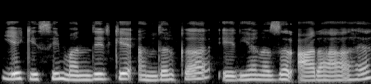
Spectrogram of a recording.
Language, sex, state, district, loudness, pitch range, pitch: Hindi, female, Uttar Pradesh, Lalitpur, -15 LUFS, 210-255 Hz, 225 Hz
